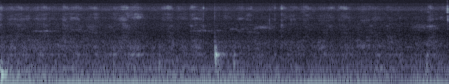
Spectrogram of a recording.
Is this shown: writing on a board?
yes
